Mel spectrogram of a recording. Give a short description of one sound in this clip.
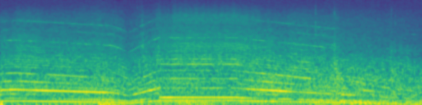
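A racing car engine revs high, dropping and rising in pitch as the gears shift.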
